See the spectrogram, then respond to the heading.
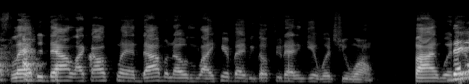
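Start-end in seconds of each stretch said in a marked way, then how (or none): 2.2-4.7 put-on, acted sarcastic tone of voice. Retelling slamming something down and telling someone to look through it, retelling a sarcastic remark. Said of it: "being a Virgo and sarcastic".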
